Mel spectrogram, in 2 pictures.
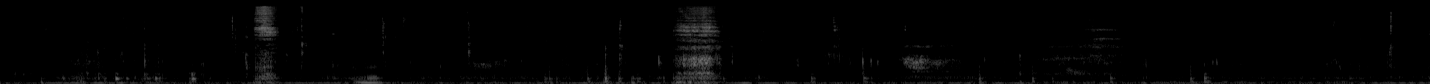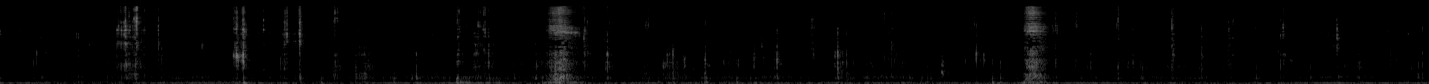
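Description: Close-up chewing and mouth sounds, with several louder crisp crunches as bites are taken from raw Cheongyang green chili peppers dipped in seasoning paste.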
